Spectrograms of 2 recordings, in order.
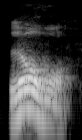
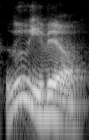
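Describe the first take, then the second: First: It is mumbled, the way locals say it. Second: It is said clearly, the way outsiders say it.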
